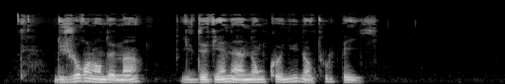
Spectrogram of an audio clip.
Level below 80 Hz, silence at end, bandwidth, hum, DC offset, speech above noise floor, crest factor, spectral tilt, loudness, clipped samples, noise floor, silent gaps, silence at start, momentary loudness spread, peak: -54 dBFS; 1.3 s; 11.5 kHz; none; under 0.1%; 48 dB; 18 dB; -5.5 dB/octave; -16 LUFS; under 0.1%; -63 dBFS; none; 0.2 s; 16 LU; 0 dBFS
